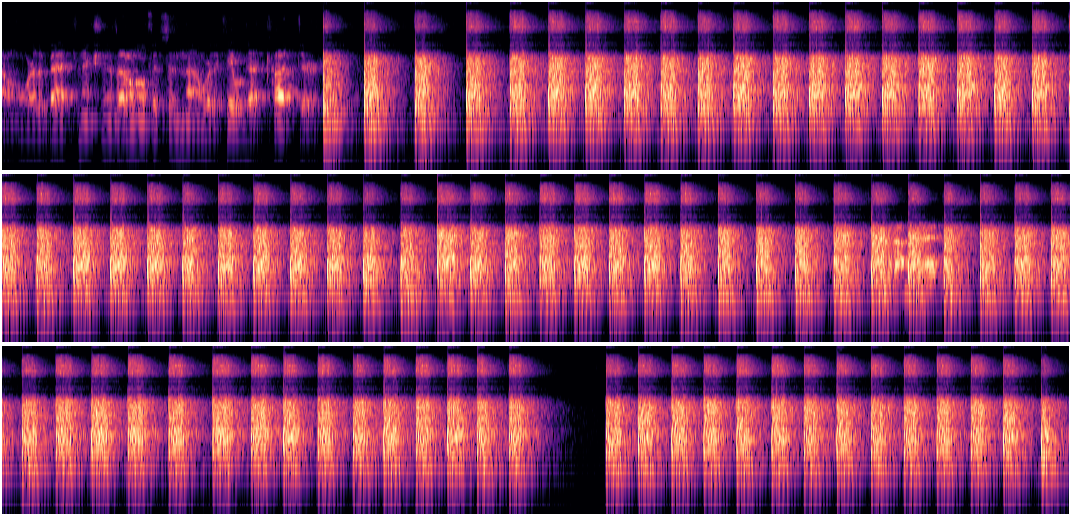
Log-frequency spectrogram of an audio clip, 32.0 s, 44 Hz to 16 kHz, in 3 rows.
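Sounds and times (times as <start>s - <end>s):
hammer striking cable: 3.2s - 32.0s.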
